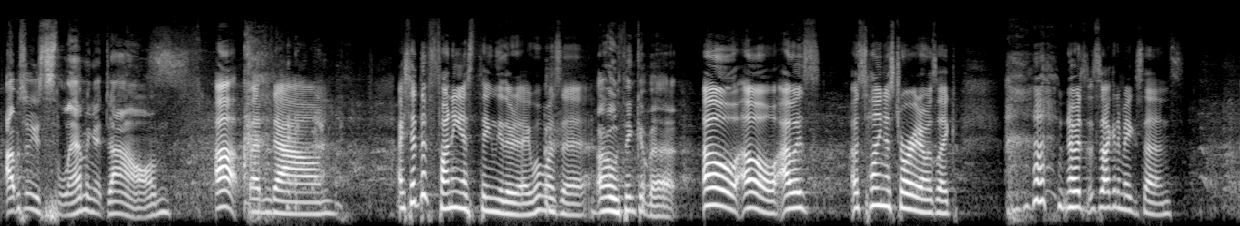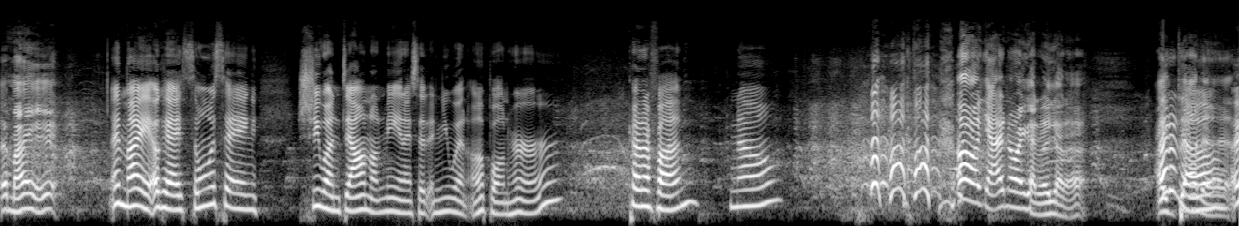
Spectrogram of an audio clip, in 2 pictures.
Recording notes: Seek Treatment Live: The Bell House. Live from The Bell House in Brooklyn.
